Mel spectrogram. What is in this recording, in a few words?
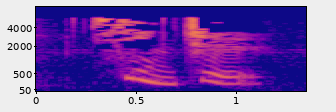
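"性质", Mandarin Chinese; hsk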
